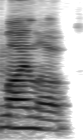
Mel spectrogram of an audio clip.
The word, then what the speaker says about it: Milo: we pronounce it Milo.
